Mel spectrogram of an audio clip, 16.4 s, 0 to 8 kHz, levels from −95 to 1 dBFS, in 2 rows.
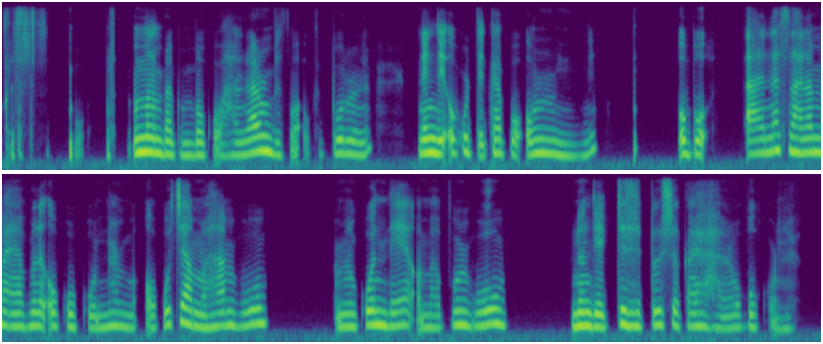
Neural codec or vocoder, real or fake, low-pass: autoencoder, 22.05 kHz, a latent of 192 numbers a frame, VITS, trained on many speakers; fake; 7.2 kHz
